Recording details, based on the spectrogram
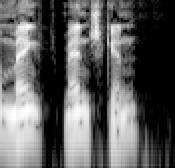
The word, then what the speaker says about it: Mencken: Mencken, M-E-N-C-K-E-N, Mencken is how I pronounce it.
